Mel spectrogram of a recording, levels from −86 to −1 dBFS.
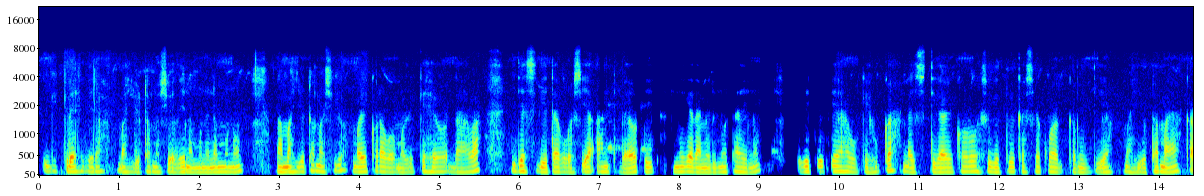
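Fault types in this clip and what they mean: Other side's voice leaking through: a short scrap of a second voice appears at 7.1 s, lasting about 70 ms and sitting roughly 10 dB under the main speech. This is most likely loudspeaker playback getting back into the microphone, with the echo canceller missing a bit of it. It's brief and fairly quiet, more a flicker than a clear phrase, but it's distinct from the talker, and it comes right before the trouble that follows.
Speech suppressed in double talk: from 7.45 to 9.93 s the talker's speech keeps getting pulled down, at its worst by something like 20 dB, with about two seconds of that stretch affected in total. The speech sinks and comes back in pieces instead of holding steady. The likely cause is both ends talking over each other, so the echo canceller couldn't tell the near voice from the echo and pushed everything down together.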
